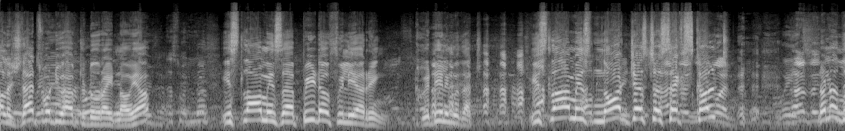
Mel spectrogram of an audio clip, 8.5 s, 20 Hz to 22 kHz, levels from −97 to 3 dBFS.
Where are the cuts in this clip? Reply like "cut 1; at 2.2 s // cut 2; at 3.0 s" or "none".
cut 1; at 2.1 s

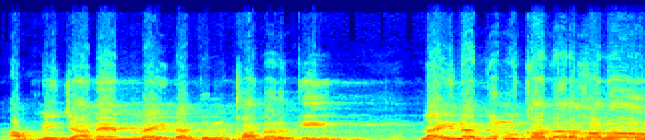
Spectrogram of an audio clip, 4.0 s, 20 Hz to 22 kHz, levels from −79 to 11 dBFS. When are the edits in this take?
cut 1; at 1.5 s

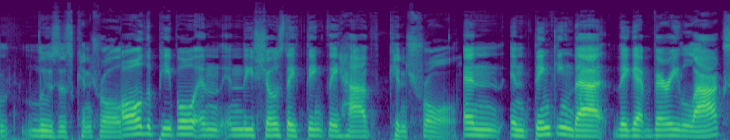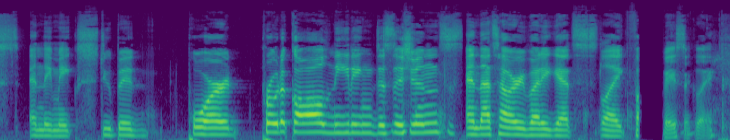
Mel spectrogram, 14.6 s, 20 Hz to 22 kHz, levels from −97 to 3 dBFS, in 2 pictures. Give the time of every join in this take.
cut 1; at 1.2 s // cut 2; at 4.6 s // cut 3; at 11.8 s

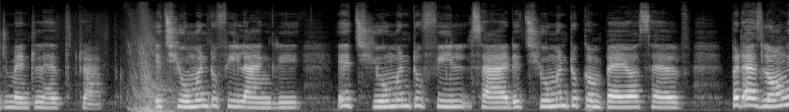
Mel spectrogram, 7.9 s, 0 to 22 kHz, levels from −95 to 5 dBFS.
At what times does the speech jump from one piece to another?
cut 1; at 1.4 s

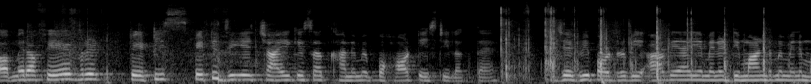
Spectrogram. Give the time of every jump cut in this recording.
cut 1; at 2.2 s // cut 2; at 5.0 s

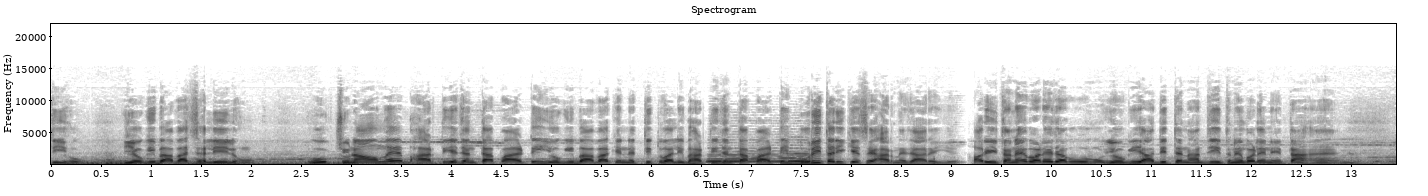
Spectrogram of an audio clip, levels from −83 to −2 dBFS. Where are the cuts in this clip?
cut 1; at 9.1 s

